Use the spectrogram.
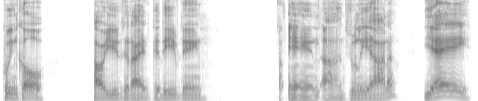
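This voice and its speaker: Man with a New York accent, lower pitch, energetic live-stream host, dry close sound. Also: a little slow, smooth, dry recording. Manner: energetic, greets chat viewers by name. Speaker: podcast livestream host. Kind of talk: casual live-stream chat.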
